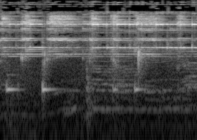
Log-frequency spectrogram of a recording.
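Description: Brass hand bell ringing without a break during an arati offering, joined by the strokes of a mridanga drum about every half second.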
